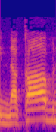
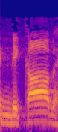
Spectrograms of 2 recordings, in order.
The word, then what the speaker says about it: نقاب: جی جی نقاب نہیں ہے بلکہ نقاب ہے, سبحان اللہ.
